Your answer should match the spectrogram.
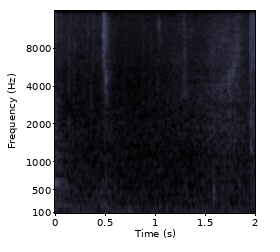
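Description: A hose spray shuts off at the very start, leaving faint wet handling sounds with a couple of soft clicks, about half a second and a second and a half in.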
